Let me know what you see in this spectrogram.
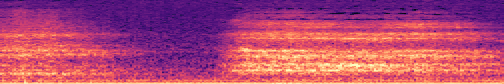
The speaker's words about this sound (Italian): Cioè non abbiamo nessuna resistenza in gola e quindi il, il respiro viene fuori di brutto, insomma, sostanzialmente.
